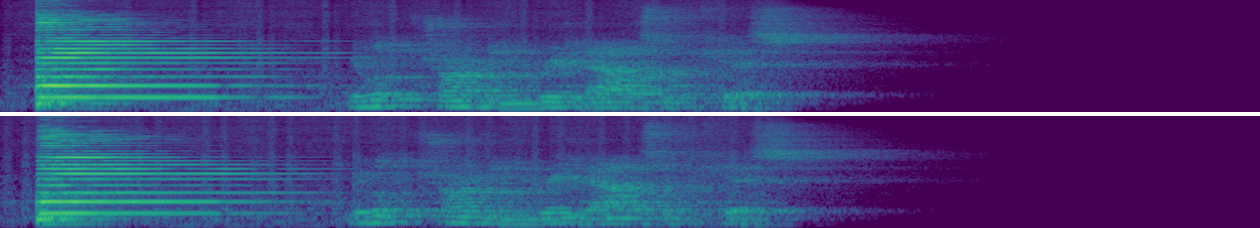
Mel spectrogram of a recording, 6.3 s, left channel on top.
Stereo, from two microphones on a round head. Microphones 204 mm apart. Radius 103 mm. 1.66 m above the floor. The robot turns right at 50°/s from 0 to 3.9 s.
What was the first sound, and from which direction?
A guitar, 60° left.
